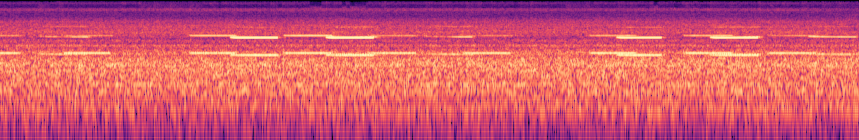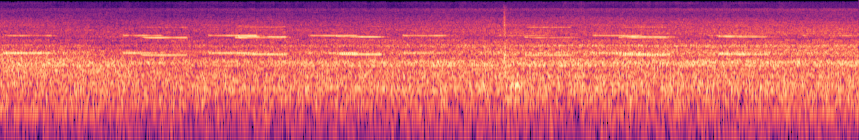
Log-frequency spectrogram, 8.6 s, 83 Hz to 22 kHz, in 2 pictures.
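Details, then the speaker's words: HP EVA6000 disk storage shelves powering up: steady fan roar with short, high, repeated fault beeps from several shelves, each beep's pitch matching the unit number, with the lowest unit lowest pitched. "they beep and the beeping sound the pitch of the beep is corresponds to the unit number so the lowest unit number here has the lowest sound"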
